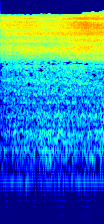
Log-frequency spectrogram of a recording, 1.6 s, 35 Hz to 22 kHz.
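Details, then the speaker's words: Mondial CM-15 amplified speaker with nothing playing and volume at minimum: steady bright hiss with faint low hum; owner suspects poor grounding of the internal circuit causing interference. "O aterramento, né, do circuito interno dessa caixa aqui da Mondial não é muito eficiente. Mesmo que não esteja executando nada e o volume lá atrás está no mínimo, ainda há essa interferência."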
